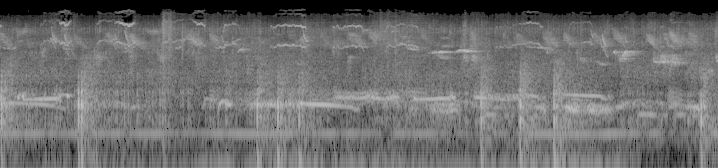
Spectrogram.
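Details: Diamond doves, a species native to Australia, kept as ornamental birds; both parents eagerly feeding their chicks on day nine of rearing. Soft tonal cooing notes rise and fall at mid pitch, with bright high chirps overlapping and a steady low hum beneath.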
